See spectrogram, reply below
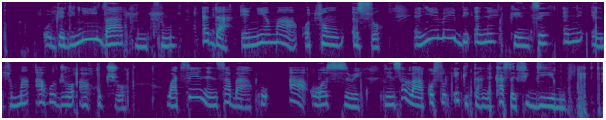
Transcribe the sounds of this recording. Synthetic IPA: ɔ˨dᶣæ˨di˨nĩ˦baː˦tʰũ˨n˨tʰũ˦m | ɛ˦da˨ɛ˨nɪ̃˦ɛ˦mã˦˨ɔ˨tʰɔ̃˦nɛ˦sʊ˨ | ɛ˨nɪ̃˦ɛ˦mã˦bi˦ʔɛ˦nɪ̃˦kʰẽ˨n˨tʰe˦nɪ̃˦˨n̩˨tʰʊ̃˨mã˦a˦hʊ˦dɾɔ˦ʔa˦hʊ˦dʊ˨ɾɔ˨ | wa˨tʰɪ̃˦nɪ̃˨n̩˨sa˦baː˨kʰʊ˦ | a˦ɔ˨˦sɪ˨ɾɪ˨nɪ̃˨n̩˨sa˦baː˨kʊ˦sʊ˦e˦kʰi˨tʰa˨nɪ̃˨kʰa˦sa˨fi˦di˦e˨mũ˨

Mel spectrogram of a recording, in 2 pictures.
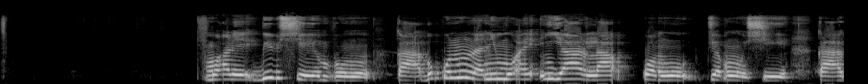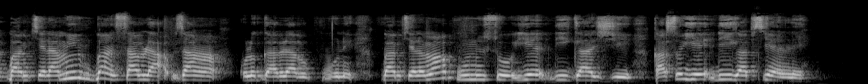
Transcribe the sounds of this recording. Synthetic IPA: ma˨ɾɨ˨ɡ͡bi˦bʃeː˨m̩˨bʊ˨ŋo˨ka˨bɨ˦kʊ˦nɨ˦ŋla˨ni˦mɔ˦ʔa˦n̩˦jaː˦ɾɨ˨la˦ko˦˨mŋo˦tɛ˦bɨ˦ŋo˨ʃeː˦ka˨ɡ͡ba˨mpi˨ɛ˨la˨mɨ˦ɡ͡ba˦˨n˨sa˦bla̰˨za˦ŋa˨kʊ˨lɨ˦ɡa˨bla˦bɛ˨pṵː˦nɨ˨ɡ͡ba˨mpi˨ɛ˨la˨maː˦puː˦nɨ˦so˦jɛ˦liː˦ɡa˦ʒi˨ka˨so˦jɛ˦liː˦ɡa˦pi˦ɛ˨n˨lɨ˨

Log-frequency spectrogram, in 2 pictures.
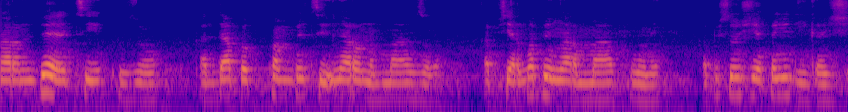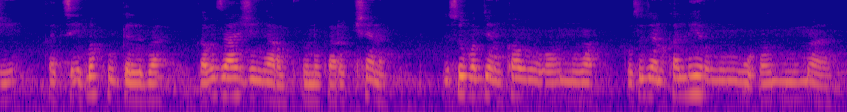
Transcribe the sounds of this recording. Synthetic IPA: ŋa˨ɾɨ˨mbɛ˦˨ltʰe˦kʊ˨zʊ˦ʔʊ˨ | ka˨da˦bɨ˦pa˦mbɨ˦tŋa˦ɾɨ˦m˦nɨ˨mː˦aː˦zʊ˨ʔʊ˨ | ka˨pi˨ɛ˨ɾɨ˨ɡ͡ba˦be˦ŋa˦ɾɨ˨mːaː˦puː˦nɨ˨ | ka˨bi˦so˦ʒi˦a˦ka˦jɛ˦diː˨ɡa˨ʒi˨e˦ka˨tɪ˨hɪ˨ɡ͡ba˦pʊ˦ɡɨ˨lɨ˨ba˦ | ka˨bɛ˦zaː˦ʒi˦ŋa˨ɾɨ˨m˦puː˦nɨ˨ka˨dɨ˨t͡ʃɛ˦nɨ˨ | dɨ˨so˦ɡ͡ba˦bɛ˦n˨ka˦wʊ˦ʔo˨nʊ˦ŋa˦ | ka˨so˦za˦n˨ka˦lɪ˦hɪ˦ɾɨ˨ŋɨ˦n˦wʊ˨ʔo˦nuː˦maː˦˨

